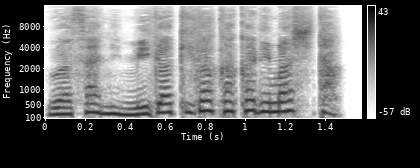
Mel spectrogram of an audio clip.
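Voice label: growth, Japanese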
